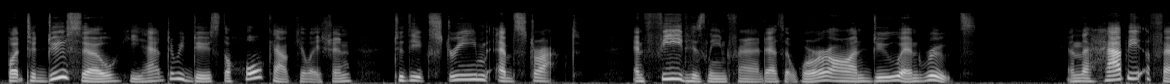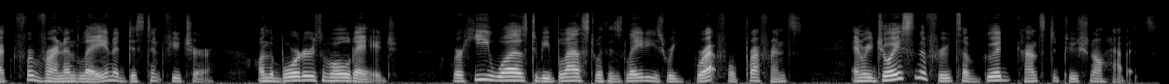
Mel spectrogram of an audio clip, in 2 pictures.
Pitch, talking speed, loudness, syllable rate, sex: 165 Hz, 165 wpm, -23 LUFS, 4.9 syllables/s, female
